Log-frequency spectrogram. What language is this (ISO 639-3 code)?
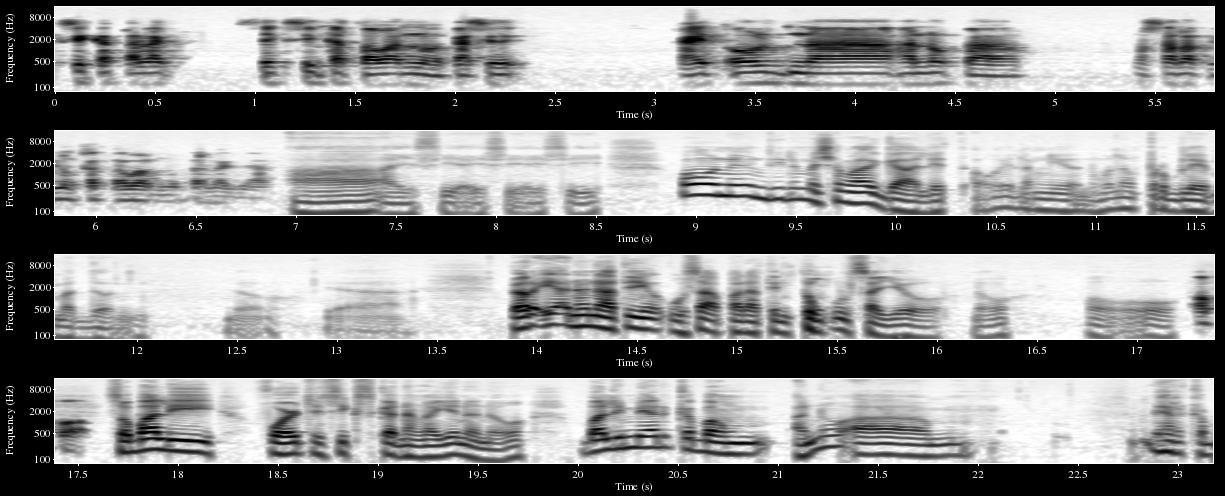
fil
